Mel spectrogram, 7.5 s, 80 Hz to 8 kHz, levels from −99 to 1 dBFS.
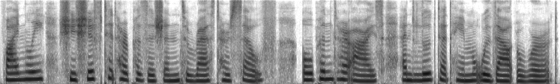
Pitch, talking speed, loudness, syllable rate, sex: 220 Hz, 145 wpm, -16 LUFS, 4.2 syllables/s, female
